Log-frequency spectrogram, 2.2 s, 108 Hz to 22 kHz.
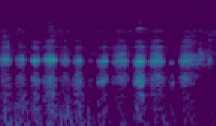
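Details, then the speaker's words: Quiet, fast, shallow, rhythmic, almost panting breaths from a nearly 17-year-old dog diagnosed with congestive heart failure (misdiagnosis questioned); the owner noticed the lungs "going really fast"; rapid breathing (tachypnea). "basically the way I noticed he was having some problems it was like his lungs were going like really fast"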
